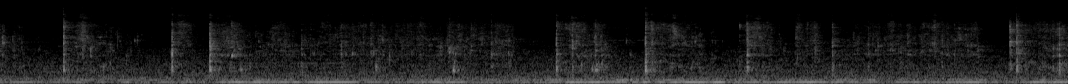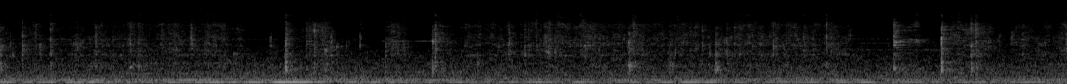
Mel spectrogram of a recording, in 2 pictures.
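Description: Milk with chopped kiwi and dates being mixed by hand in a stainless steel pot: liquid swishing, with frequent clinks and knocks against the metal.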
